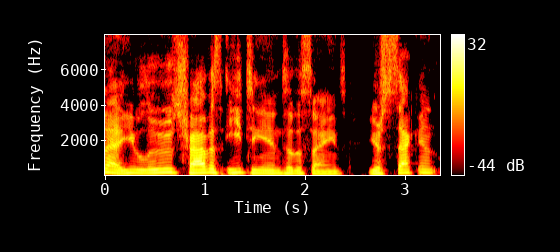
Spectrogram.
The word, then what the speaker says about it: Etienne: Like I said, I thought you had mixed up Devon A-Chain from the Dolphins, and that's why I was like, nope, it's pronounced the same way. It's just spelled stupid.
